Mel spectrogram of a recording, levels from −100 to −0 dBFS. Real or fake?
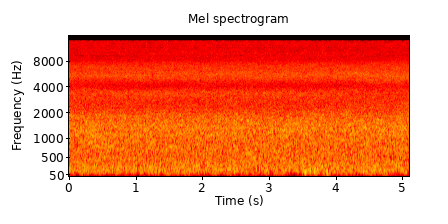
fake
